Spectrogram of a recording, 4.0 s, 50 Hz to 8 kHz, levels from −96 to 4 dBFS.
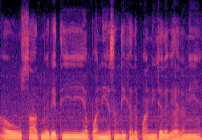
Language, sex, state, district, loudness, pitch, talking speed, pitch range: Chhattisgarhi, male, Chhattisgarh, Rajnandgaon, -16 LUFS, 115 Hz, 205 wpm, 115-120 Hz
